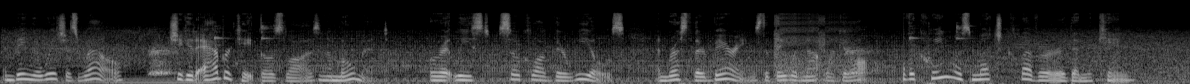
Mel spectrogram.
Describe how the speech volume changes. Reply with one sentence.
The loudness of the speech stays about the same.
